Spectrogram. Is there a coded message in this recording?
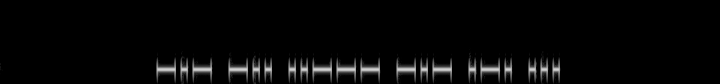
Yes: Morse code from 1.6 to 5.6 s, heard as a keyed tone, about 20 wpm, 700 Hz. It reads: KD2KRS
